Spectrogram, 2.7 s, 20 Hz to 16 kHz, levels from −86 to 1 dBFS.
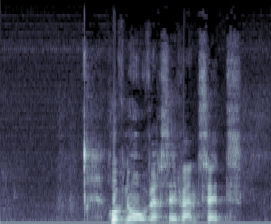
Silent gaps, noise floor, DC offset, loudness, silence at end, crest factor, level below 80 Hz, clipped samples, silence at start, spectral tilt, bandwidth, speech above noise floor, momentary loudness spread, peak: none; -47 dBFS; 5%; -18 LUFS; 0.3 s; 20 dB; -60 dBFS; under 0.1%; 0.7 s; -2.5 dB/octave; 16 kHz; 30 dB; 11 LU; 0 dBFS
